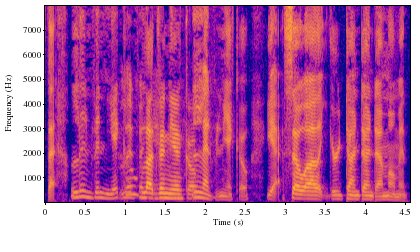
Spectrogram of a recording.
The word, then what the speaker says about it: Litvinenko: Well, how do you pronounce that? Litvinenko.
